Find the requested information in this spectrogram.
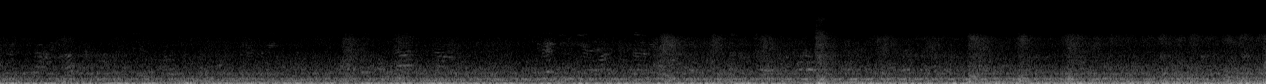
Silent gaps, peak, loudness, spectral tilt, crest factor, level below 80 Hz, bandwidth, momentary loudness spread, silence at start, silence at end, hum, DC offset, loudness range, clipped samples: none; -20 dBFS; -41 LUFS; -7.5 dB/octave; 16 dB; -38 dBFS; 8.6 kHz; 3 LU; 0 s; 0 s; none; under 0.1%; 2 LU; under 0.1%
